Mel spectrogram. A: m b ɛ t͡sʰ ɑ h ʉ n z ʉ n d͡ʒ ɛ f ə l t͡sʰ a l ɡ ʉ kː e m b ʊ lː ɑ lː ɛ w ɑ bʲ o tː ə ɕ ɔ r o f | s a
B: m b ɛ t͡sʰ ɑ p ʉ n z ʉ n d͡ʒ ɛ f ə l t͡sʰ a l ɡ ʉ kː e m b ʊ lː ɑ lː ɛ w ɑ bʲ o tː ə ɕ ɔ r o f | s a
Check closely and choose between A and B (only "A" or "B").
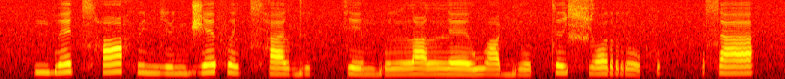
A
